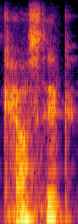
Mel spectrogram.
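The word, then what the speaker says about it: caustic: can't pronounce that but it's spelled CA you like acoustic but with a c in front of it house kostik anyways so I'm gonna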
